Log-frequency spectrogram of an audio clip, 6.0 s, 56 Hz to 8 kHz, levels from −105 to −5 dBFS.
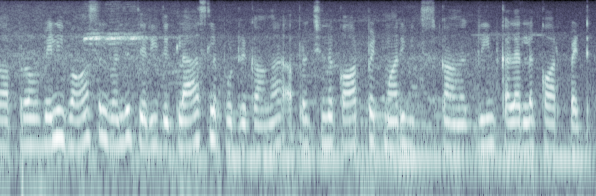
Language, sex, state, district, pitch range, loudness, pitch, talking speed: Tamil, female, Tamil Nadu, Kanyakumari, 180-205 Hz, -14 LUFS, 190 Hz, 150 wpm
